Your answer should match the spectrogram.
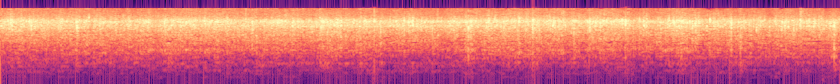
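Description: Rice frying for kale fried rice, a steady close hiss and sizzle in a hot pan, loud and unbroken with faint stirring scrapes.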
